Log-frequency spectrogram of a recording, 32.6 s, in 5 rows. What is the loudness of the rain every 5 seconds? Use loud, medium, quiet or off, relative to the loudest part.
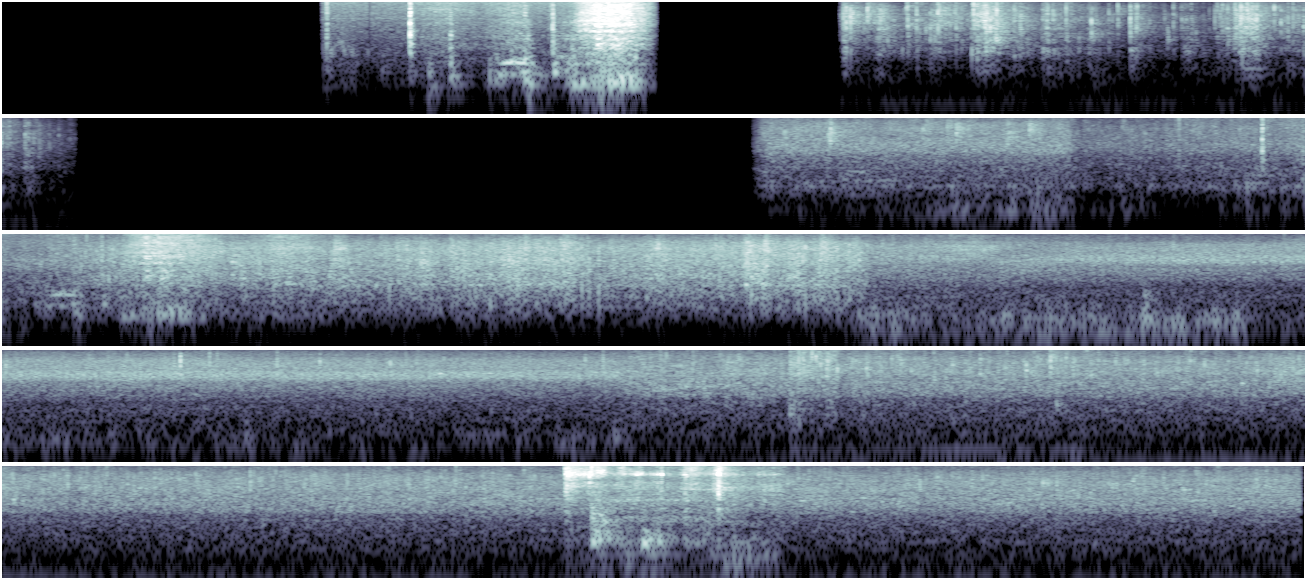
off, off, medium, loud, medium, medium, medium.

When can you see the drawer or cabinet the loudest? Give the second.
3 s.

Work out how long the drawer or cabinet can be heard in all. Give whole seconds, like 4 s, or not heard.
5 s.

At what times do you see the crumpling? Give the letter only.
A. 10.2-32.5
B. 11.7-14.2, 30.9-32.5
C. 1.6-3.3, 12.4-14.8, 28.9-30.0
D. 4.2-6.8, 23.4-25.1
D.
